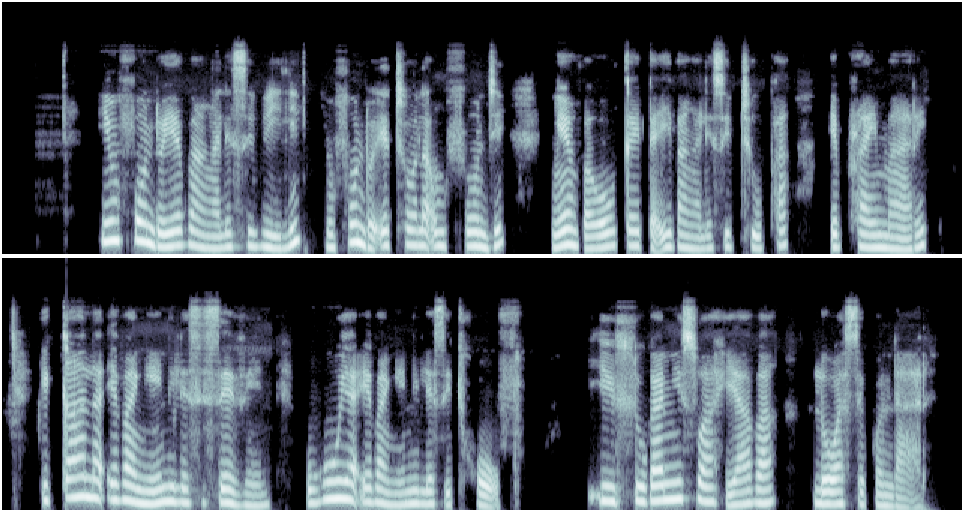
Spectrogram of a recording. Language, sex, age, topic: North Ndebele, male, 36-49, education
